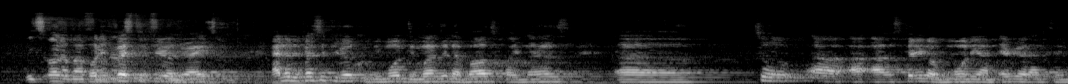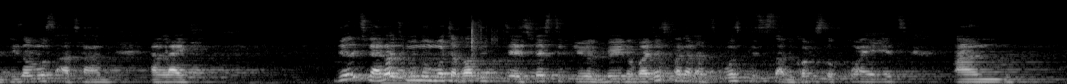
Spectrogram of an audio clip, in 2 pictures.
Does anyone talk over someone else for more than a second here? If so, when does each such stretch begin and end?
0.9-2.1

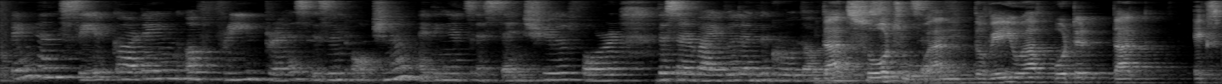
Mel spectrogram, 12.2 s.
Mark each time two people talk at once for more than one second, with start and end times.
8.1-9.4

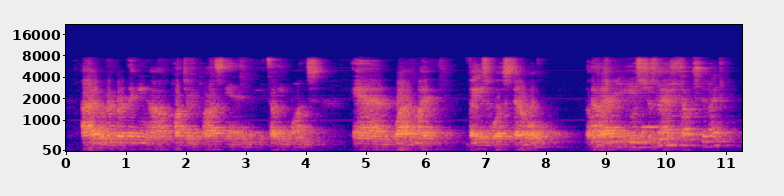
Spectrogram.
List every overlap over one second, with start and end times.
8.8-10.4

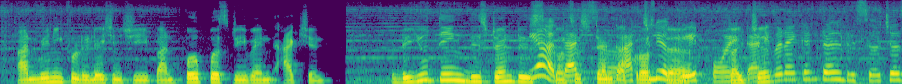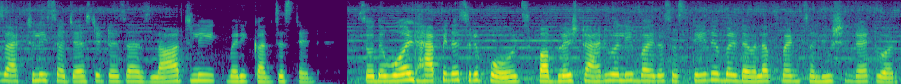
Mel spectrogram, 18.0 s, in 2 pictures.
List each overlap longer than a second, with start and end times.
5.3-6.8

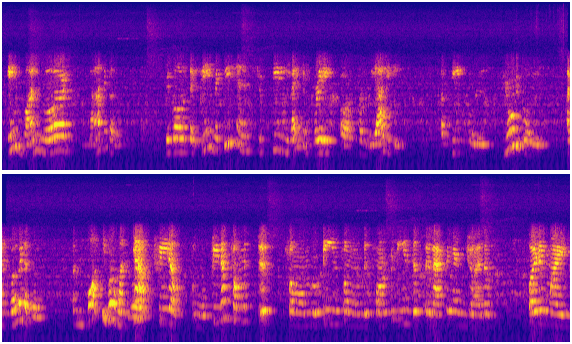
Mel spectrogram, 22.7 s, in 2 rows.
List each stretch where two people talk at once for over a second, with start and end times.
none

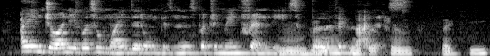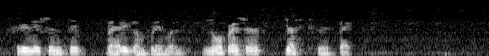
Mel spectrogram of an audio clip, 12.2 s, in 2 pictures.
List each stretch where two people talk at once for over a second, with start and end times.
3.5-5.1

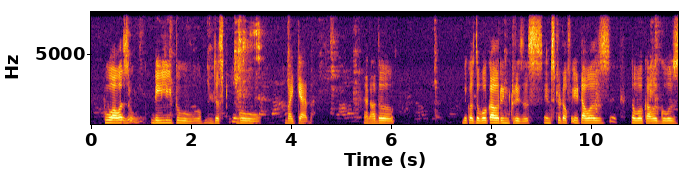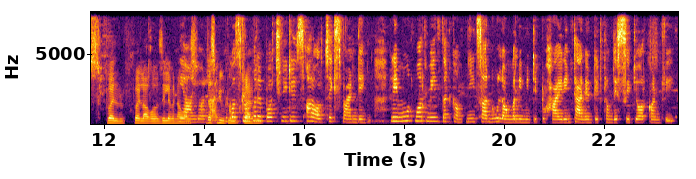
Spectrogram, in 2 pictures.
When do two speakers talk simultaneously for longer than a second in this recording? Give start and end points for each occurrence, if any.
13.5-15.2

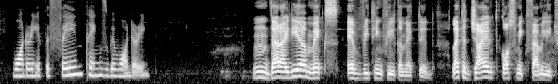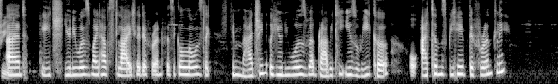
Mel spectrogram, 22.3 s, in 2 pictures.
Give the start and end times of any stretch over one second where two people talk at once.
none

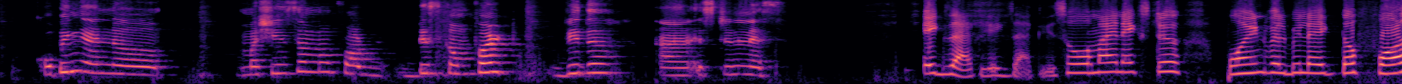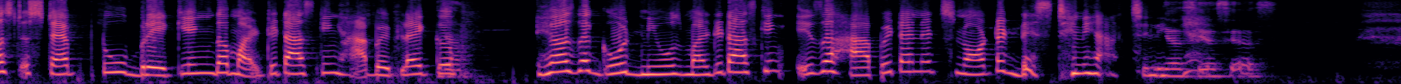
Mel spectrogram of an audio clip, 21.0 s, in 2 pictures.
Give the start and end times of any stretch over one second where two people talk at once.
none

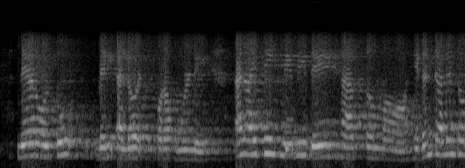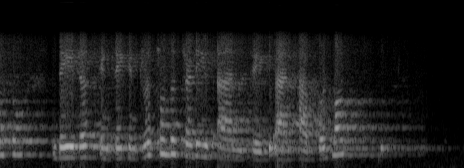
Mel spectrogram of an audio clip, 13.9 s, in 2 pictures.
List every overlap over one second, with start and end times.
none

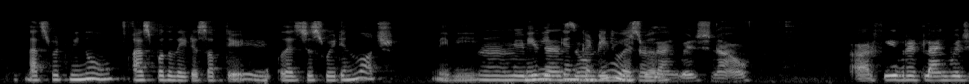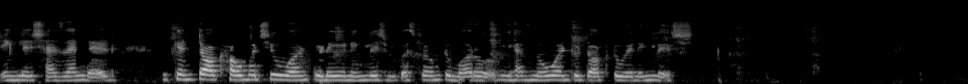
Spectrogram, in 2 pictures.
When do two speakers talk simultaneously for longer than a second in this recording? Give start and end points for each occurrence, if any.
5.2-6.7

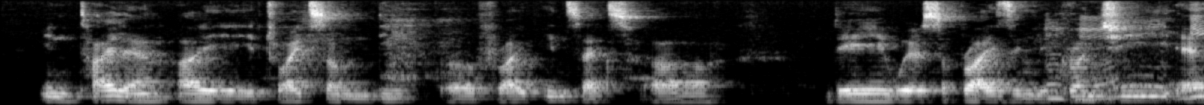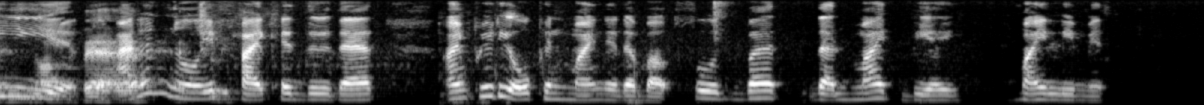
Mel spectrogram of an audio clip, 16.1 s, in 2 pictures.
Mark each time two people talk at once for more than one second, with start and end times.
7.0-9.5

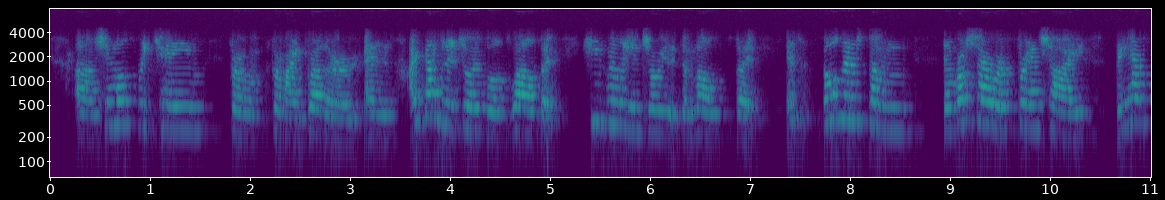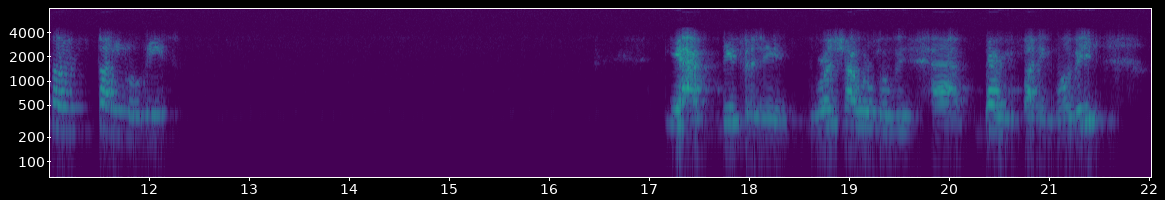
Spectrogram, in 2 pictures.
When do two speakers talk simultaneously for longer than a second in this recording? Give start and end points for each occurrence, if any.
none

